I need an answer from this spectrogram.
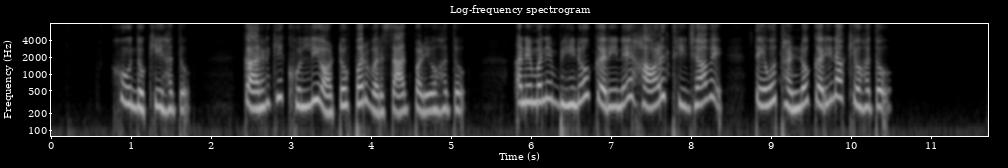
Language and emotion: Gujarati, sad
